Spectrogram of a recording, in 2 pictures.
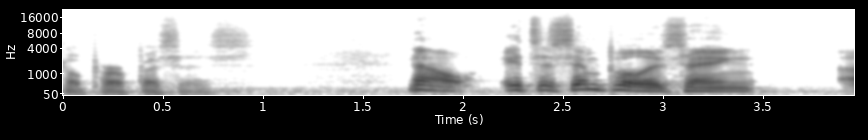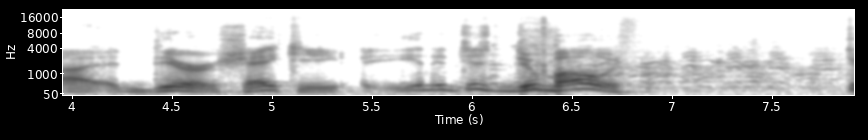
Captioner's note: laughter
